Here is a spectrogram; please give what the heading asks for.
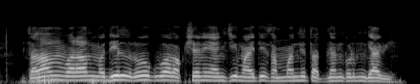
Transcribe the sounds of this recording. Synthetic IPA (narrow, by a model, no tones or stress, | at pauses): d͡zənanʋəɾamːəd̪ʱiːlɾoɡʋələkʂənejaɲt͡ɕiːmaɦit̪iːsəmbənd̪ʱit̪ət̪njaŋkəɽuːnɡʱjaʋiː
